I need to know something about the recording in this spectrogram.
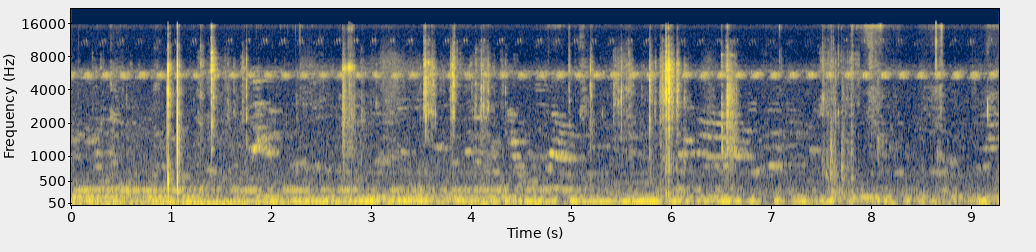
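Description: Small objects tap lightly on a wooden table.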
